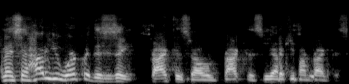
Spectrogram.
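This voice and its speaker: A man with a Puerto Rican accent is heard in a dry, close sound with no echo. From Puerto Rico. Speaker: interview host. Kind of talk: interview. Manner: fast.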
